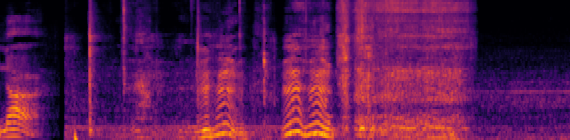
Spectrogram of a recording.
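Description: A young man smacks and slurps noisily while eating.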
